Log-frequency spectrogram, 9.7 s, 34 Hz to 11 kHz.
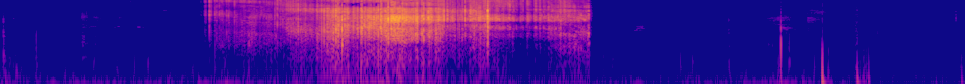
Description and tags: Recorded on a ZOOM Digital H4N recorder with a hand made crystal microphone attached. This is the sound of a piece of paper being ripped in half.
COM371, class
